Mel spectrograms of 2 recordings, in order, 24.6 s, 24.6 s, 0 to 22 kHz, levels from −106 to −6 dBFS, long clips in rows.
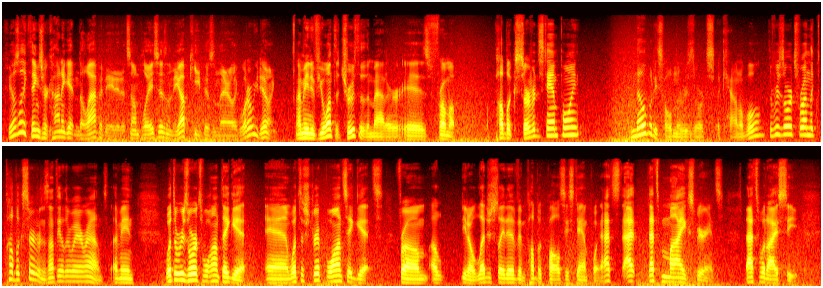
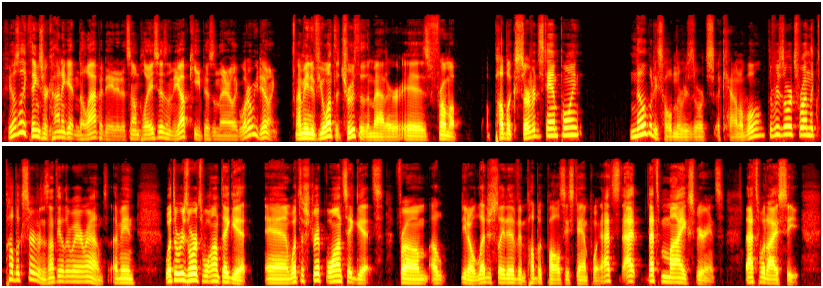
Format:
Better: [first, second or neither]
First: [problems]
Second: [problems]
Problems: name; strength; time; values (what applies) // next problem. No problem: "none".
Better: second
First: wind noise on the microphone; occasional gusts; 25 dB below the speech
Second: none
